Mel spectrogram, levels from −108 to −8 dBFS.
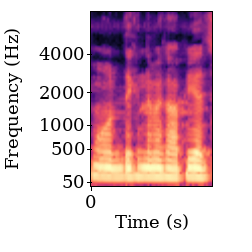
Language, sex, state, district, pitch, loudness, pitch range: Hindi, male, Jharkhand, Deoghar, 110 Hz, -12 LUFS, 105-110 Hz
